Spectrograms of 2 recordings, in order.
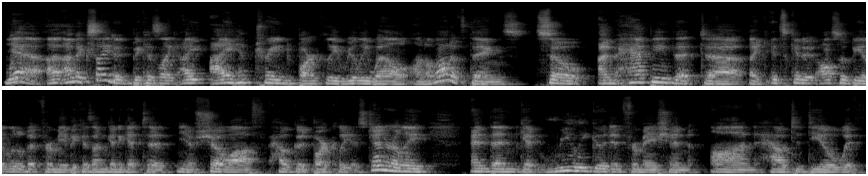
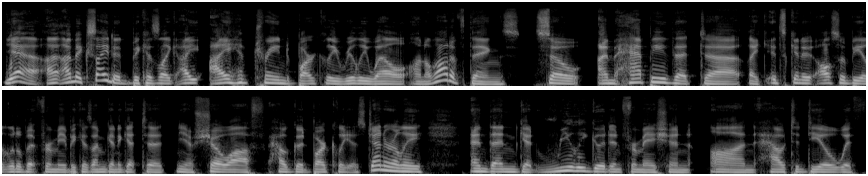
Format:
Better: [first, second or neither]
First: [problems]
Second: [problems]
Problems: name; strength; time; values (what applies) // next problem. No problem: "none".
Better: second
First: room echo; slight; dies away in 0.3 s // off-mic speech; far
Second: none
